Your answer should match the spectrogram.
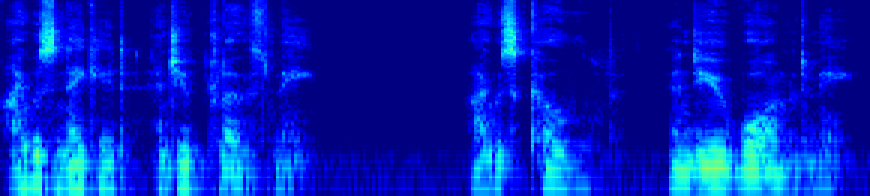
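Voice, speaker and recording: A man voicing a gentle, solemn divine spirit from a dream in a storybook, hushed, tender and measured. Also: lowish voice, husky, full character voice. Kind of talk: storybook character acting.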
